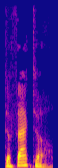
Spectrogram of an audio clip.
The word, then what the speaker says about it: de facto: in law and government de facto or Latin de-facto in fact Latin pronunciation de facto describes practices that exist in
